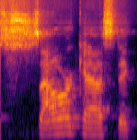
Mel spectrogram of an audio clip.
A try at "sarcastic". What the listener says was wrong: Sourcastic? Oh, sound like you said sour.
